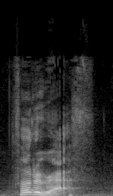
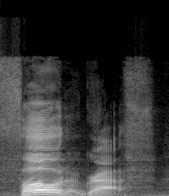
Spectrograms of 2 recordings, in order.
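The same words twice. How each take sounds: First: The word is said quickly at a relaxed natural pace. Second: The syllables are drawn out and strongly exaggerated. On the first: "if I wanted to say it naturally" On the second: "I'm exaggerating it for emphasis there"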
